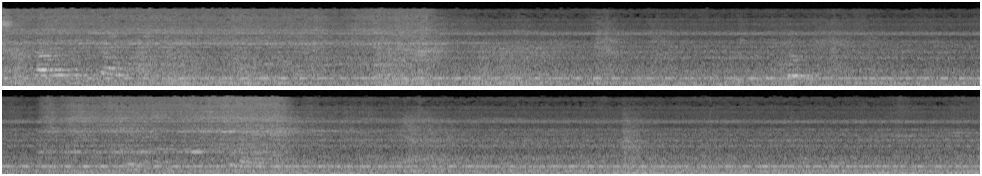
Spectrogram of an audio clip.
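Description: Steady mechanical hum with one constant mid-pitched tone under a low hiss, with a few brief louder bursts of hiss.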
